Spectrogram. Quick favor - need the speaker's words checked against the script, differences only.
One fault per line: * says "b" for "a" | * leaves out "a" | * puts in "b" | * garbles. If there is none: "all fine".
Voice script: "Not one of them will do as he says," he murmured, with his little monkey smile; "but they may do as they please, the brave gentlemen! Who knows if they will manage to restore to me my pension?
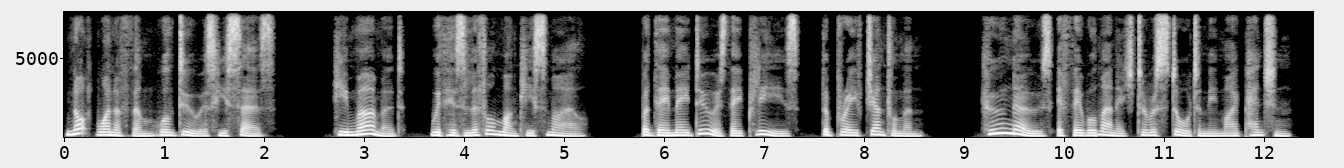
all fine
